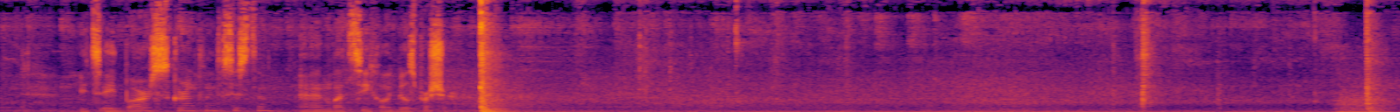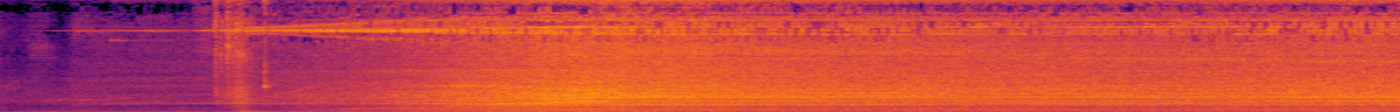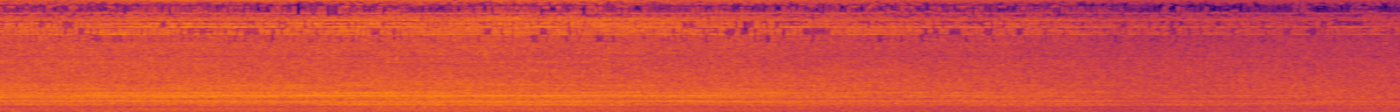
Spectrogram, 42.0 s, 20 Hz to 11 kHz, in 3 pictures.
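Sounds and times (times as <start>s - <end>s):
air compressor whine: 13.2s - 42.0s.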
